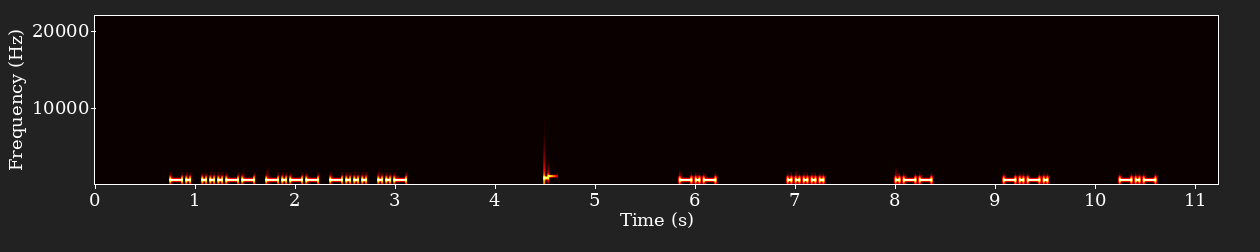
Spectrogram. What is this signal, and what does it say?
Morse code, heard as a keyed tone, about 31 wpm, spaced as for 15 wpm, 700 Hz. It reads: N3YBU K5WCK
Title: USA Call Signs - 5 Characters - 6x Character Spacing - 30wpm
